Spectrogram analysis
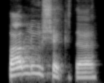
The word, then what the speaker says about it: Bablu Shikdar: so Bablu Shikdar, am I pronouncing that Yeah, right?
